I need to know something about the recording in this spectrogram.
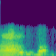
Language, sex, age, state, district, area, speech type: Sindhi, female, 30-45, Maharashtra, Mumbai Suburban, urban, conversation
